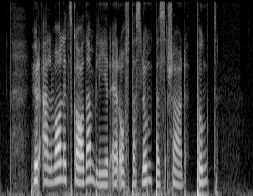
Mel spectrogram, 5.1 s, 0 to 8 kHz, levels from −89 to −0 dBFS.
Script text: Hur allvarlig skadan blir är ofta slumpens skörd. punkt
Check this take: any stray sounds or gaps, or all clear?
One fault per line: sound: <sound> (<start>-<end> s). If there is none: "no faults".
no faults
